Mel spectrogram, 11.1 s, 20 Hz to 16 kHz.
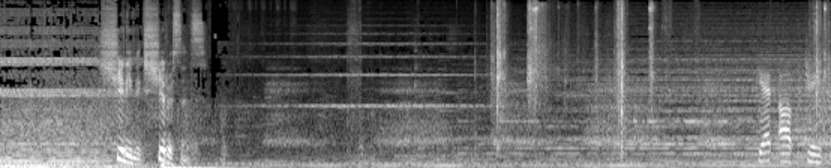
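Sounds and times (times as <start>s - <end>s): dark low music: 0.0s - 11.0s.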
